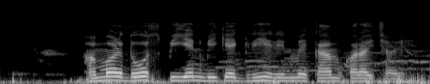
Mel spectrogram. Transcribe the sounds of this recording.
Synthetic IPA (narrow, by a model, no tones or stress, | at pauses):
həmːəɾd̪ospienbikeɡɾiɦɾinmekamkəɾəjt͡ʃʰə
